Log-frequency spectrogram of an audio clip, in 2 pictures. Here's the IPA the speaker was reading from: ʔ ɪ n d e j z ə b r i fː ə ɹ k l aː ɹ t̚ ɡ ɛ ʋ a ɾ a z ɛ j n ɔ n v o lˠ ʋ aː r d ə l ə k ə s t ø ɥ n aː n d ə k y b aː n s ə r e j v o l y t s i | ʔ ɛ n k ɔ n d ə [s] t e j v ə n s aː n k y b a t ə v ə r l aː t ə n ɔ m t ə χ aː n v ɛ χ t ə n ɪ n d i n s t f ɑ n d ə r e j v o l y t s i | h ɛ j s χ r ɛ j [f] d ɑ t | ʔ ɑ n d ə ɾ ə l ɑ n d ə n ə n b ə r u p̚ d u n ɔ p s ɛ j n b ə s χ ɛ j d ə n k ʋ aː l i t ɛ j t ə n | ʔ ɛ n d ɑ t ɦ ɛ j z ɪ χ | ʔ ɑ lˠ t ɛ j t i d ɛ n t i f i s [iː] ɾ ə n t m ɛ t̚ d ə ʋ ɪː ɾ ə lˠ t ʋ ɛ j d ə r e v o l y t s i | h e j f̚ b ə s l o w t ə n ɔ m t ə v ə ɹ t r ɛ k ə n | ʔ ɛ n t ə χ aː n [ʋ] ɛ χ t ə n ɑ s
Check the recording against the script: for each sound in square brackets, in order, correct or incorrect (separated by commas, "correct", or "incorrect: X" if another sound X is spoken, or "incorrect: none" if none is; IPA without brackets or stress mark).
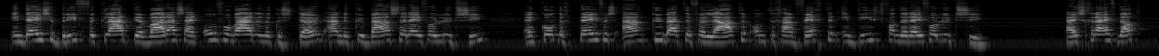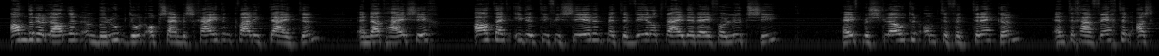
incorrect: χ, correct, incorrect: ɪː, incorrect: v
